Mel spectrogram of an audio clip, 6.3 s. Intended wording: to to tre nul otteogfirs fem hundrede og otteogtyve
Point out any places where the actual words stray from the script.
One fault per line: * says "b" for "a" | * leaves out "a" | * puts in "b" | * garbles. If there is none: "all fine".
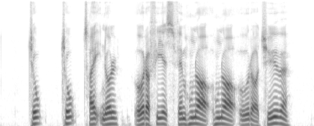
* puts in "hundrede og"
